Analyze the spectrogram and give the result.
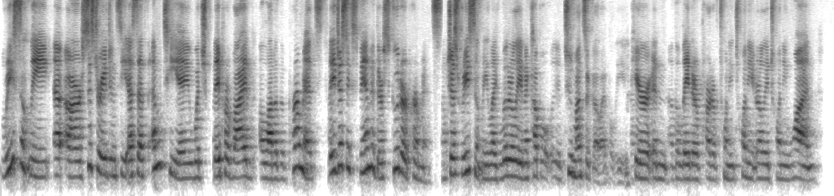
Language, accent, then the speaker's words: English; San Jose, California, United States; I grew up in San Jose, and we had then Mayor Norman Mineta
